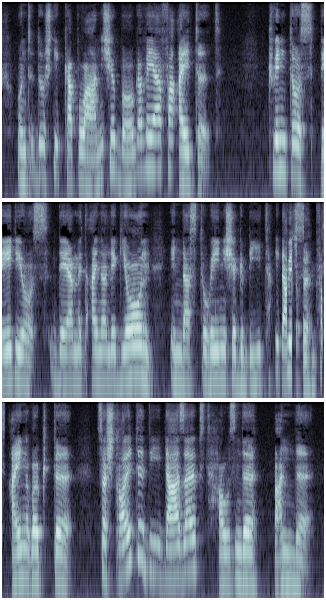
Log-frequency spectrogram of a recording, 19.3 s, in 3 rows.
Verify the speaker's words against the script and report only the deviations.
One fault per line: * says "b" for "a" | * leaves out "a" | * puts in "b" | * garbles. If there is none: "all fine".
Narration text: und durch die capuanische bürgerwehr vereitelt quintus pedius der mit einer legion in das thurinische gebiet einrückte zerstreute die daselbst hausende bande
* garbles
